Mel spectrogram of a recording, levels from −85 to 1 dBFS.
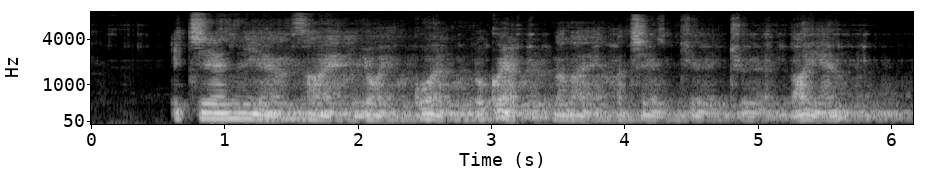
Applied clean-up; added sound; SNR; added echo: neural separator model SepFormer DNS4.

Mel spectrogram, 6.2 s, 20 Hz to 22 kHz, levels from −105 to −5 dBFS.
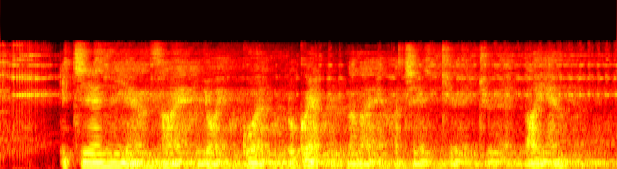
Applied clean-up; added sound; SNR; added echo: none; Coin (dropping); 18 dB; reverberation time 2.4 s.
